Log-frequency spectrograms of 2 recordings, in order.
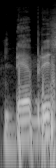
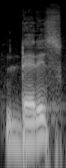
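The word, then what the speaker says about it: debris: डेब्रिज इसमें लिखा हुआ है, इसको डेब्रिज प्रोनाउंस नहीं करेंगे, इसको डेरीज करेंगे।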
